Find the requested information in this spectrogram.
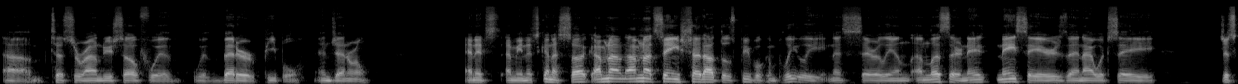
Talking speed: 175 wpm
